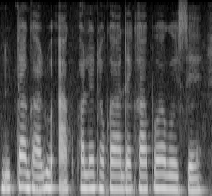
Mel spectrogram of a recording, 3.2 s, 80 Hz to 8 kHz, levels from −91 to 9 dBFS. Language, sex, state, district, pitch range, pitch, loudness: Assamese, female, Assam, Sonitpur, 195-210 Hz, 205 Hz, -14 LUFS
